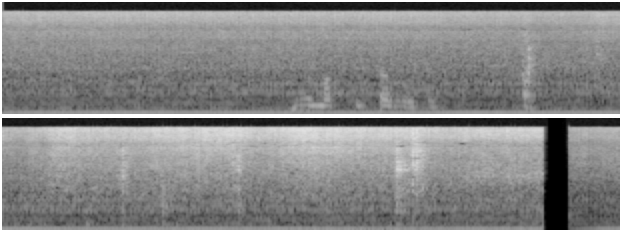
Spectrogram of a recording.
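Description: A metal spoon scrapes and clinks against a pan.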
